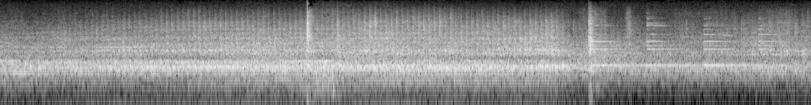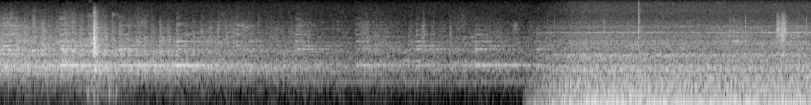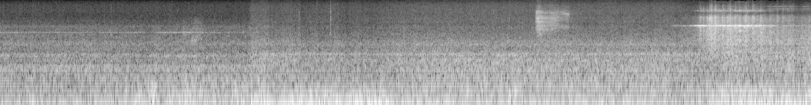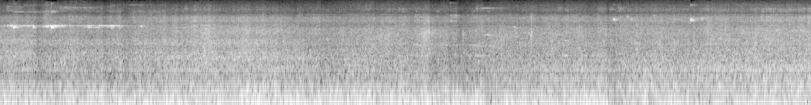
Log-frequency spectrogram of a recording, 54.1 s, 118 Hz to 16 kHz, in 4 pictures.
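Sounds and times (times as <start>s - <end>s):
high wheel squeal: 19.6s - 31.2s, 38.2s - 43.2s, 48.0s - 52.5s
diesel locomotive rumble: 22.3s - 54.0s.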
